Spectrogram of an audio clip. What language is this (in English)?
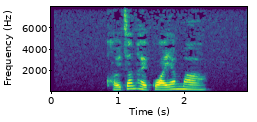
Cantonese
